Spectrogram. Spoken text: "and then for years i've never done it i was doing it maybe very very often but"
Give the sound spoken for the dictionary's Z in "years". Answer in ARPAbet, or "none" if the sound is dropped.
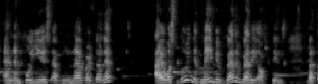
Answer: S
